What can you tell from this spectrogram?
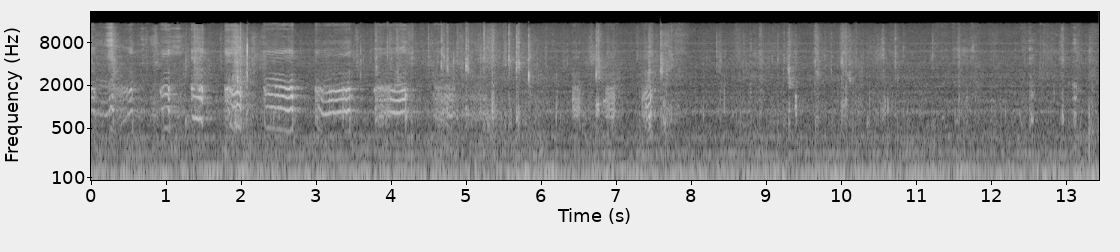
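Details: French Bulldog puppies, seven weeks old, giving high, harmonic whimpers and yelps in quick bursts through the first four seconds, then softer scattered squeaks and scuffling over a steady low rumble.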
